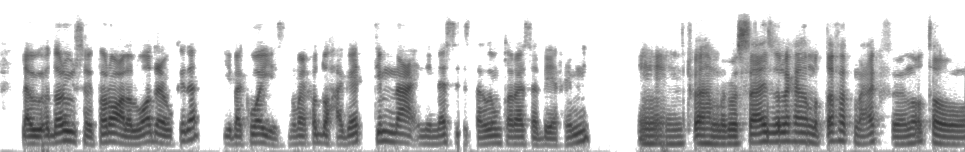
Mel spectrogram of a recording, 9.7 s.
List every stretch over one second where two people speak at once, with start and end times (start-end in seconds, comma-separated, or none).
none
